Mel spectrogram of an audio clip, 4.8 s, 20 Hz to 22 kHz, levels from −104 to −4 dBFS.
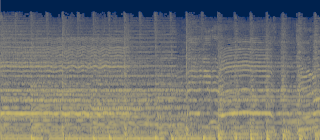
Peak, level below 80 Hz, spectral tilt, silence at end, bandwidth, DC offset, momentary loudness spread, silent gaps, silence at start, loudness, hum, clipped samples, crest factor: -12 dBFS; -34 dBFS; -4.5 dB/octave; 0 s; 15.5 kHz; under 0.1%; 4 LU; none; 0 s; -27 LUFS; none; under 0.1%; 16 dB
